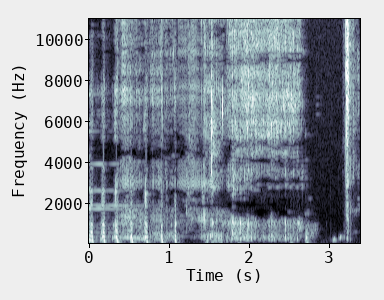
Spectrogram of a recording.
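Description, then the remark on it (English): Liquid is poured out, starting with a quick run of gurgling glugs and settling into a steady, hissing splash for a couple of seconds before it stops abruptly. “should we pour one out on behalf of that on the system?”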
